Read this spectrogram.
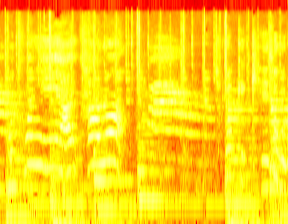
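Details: A female street cat that has visited a home for two months, crying at the door until the homeowner opens it; several drawn-out, wavering meows, rising then falling, over background music and speech.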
